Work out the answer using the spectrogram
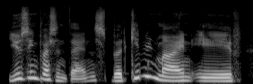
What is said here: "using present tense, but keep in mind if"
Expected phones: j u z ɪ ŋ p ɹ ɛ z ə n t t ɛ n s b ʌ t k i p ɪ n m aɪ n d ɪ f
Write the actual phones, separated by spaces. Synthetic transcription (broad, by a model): j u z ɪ ŋ p ɹ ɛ s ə n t t ɛ n s b ʌ t k i p ɪ n m aɪ n d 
